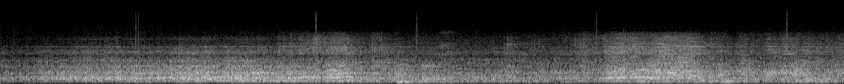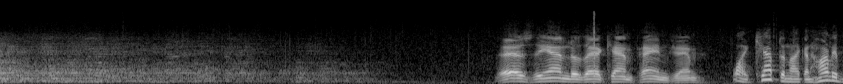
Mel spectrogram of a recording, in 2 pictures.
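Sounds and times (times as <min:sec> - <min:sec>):
tremendous explosion with reverberations: 0:00.0 - 0:12.4
faint sharp crackles: 0:00.0 - 0:16.8
speech: 0:13.6 - 0:16.8.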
